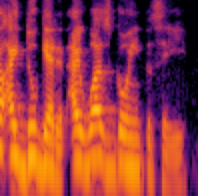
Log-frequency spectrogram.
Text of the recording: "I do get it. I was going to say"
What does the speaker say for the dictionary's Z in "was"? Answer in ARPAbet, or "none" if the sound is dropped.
Z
